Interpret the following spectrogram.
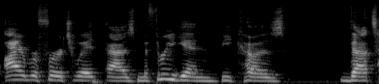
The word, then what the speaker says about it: M3GAN: was Megan though I refer to it as methan because that's how it's spelled I've seen a lot of people that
